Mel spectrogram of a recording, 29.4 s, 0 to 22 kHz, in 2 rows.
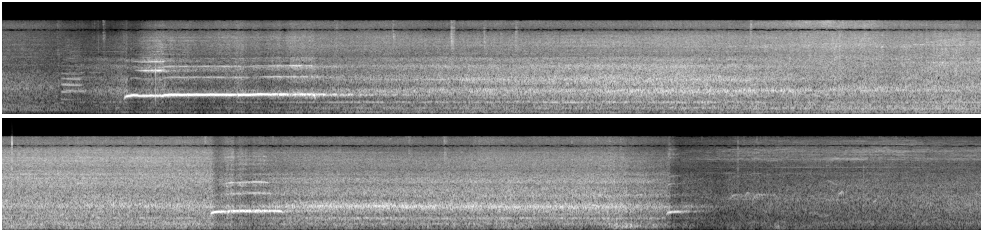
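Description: Czech class 371/372 electric locomotive sounding its horn in a long blast of about three seconds as its train rolls past with a steady rumble of wheels on rail. A second, shorter horn blast comes a little past halfway, and a brief third just before the passing noise falls away.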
